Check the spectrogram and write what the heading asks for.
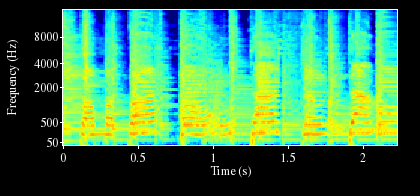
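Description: Live acoustic blues band playing: an acoustic guitar strumming over hand-played conga drums, with a steady beat.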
